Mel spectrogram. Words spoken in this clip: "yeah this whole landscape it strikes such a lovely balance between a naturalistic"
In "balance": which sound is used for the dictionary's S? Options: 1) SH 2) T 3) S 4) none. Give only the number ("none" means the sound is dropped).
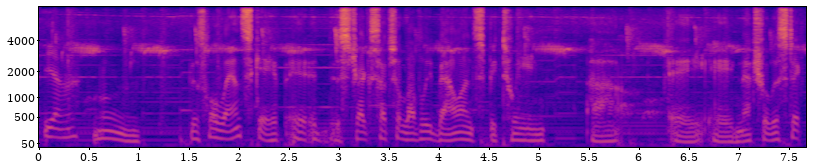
3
